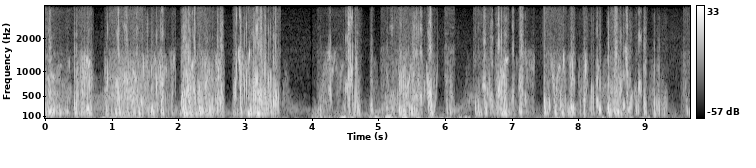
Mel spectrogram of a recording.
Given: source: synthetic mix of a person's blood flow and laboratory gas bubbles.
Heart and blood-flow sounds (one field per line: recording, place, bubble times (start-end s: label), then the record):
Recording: Doppler ultrasound of blood flow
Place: subclavian vein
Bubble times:
0.00-0.75 s: bubbles
0.88-1.96 s: bubbles
2.02-2.71 s: bubbles
2.81-3.54 s: bubbles
4.08-4.77 s: bubbles
4.86-4.95 s: bubbles
5.03-5.88 s: bubbles
5.99-6.16 s: bubbles
6.42-7.35 s: bubbles
7.49-8.37 s: bubbles
8.41-9.05 s: bubbles
9.10-9.35 s: bubbles
9.57-9.69 s: bubbles
From the record:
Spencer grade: 4 (maximum detectable bubble signal sounding continuously throughout systole and diastole of every cardiac period, and overriding the amplitude of the normal cardiac signals)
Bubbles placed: anywhere in the cardiac cycle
